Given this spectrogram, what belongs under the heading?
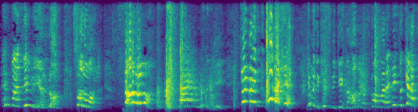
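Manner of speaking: very high, frantic cries for help; panicked screaming. Acted. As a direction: scream desperately for the key as you flee. Wife flees, begs for gate key.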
